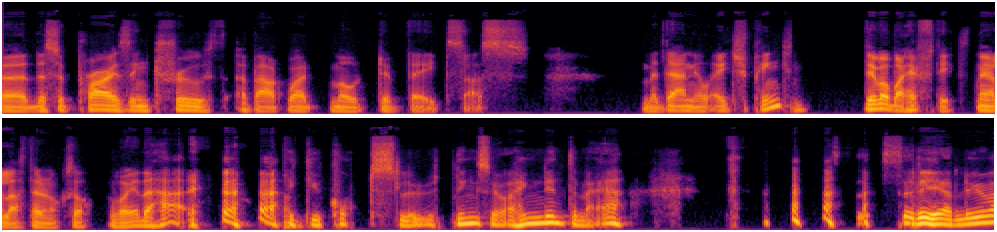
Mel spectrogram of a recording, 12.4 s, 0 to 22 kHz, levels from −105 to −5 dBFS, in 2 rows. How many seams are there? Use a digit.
3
